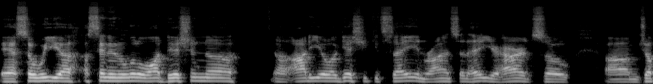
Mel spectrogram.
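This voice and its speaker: A man with an Appalachian accent, fairly high-pitched, fairly quick, fairly even intonation, quiet background. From Kentucky, Appalachia. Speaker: football podcaster. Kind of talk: casual podcast interview. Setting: remote call.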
